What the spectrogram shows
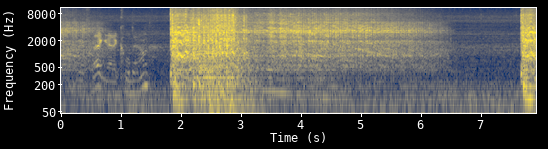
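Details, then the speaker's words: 1986 Ford F350 diesel after replacing the leaking fuel return lines, glow plugs cycled: bursts to life loudly, runs roughly and fades over several seconds before another hard crank; owner suspects air in the fuel lines or a bad pump signal. "It's just got a shitload of air in the lines again. Who knows? Maybe the uh the signal to the pump itself is not quite happy."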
